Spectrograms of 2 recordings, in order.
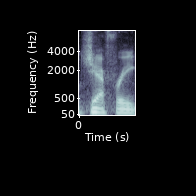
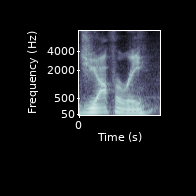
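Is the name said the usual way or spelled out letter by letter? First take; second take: usual; spelled-out. First: The name is said the usual way, as Jeffrey. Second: The name is sounded out following its spelling.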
